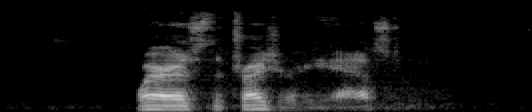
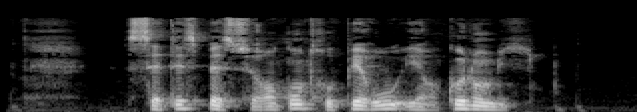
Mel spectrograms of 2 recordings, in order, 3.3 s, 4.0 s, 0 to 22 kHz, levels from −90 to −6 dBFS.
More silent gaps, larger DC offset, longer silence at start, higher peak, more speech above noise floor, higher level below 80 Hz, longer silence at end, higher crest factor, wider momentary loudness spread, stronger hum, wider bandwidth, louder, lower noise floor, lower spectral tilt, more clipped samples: neither; neither; first, 0.85 s vs 0.25 s; second, -16 dBFS vs -8 dBFS; first, 52 dB vs 40 dB; second, -78 dBFS vs -60 dBFS; first, 0.9 s vs 0.65 s; about the same, 20 dB vs 18 dB; first, 18 LU vs 5 LU; neither; first, 14 kHz vs 11.5 kHz; second, -33 LUFS vs -25 LUFS; first, -83 dBFS vs -65 dBFS; about the same, -4.5 dB/octave vs -4 dB/octave; neither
